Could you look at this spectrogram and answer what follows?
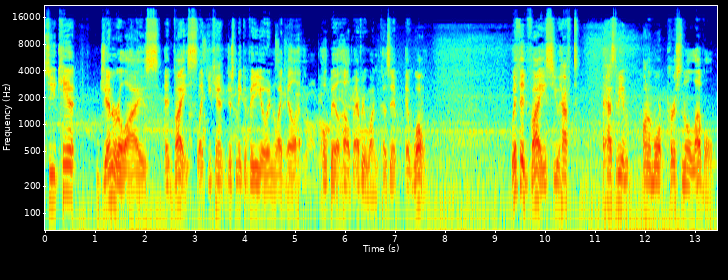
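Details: Stuttering in a speaker who says he stutters a lot; word repetitions are heard in this stretch.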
